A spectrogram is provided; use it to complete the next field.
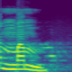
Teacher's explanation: نون ساکن کے بعد با آ گیا تو ہم نے نون کو کس چیز سے بدل دیا؟ میم سے بدل دیا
